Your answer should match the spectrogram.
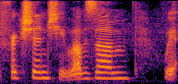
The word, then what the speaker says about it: FriXion: okay and marty said friction she loves them we i called him frixion for a long time but it's actually friction um but it's spelled in a weird way i unfollowed and followed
